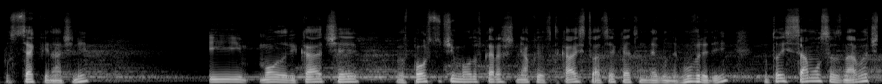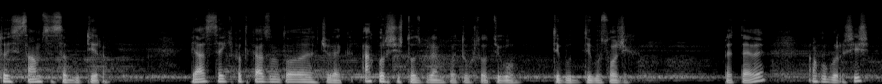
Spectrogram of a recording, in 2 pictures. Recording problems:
echo of what is said; noticeable; throughout; 270 ms later, 15 dB below the speech

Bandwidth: 14.5 kHz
